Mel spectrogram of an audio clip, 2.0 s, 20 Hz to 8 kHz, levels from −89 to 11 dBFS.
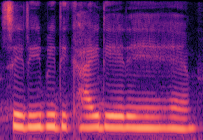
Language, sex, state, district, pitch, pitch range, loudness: Hindi, female, Uttar Pradesh, Lucknow, 200 Hz, 195-210 Hz, -13 LUFS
